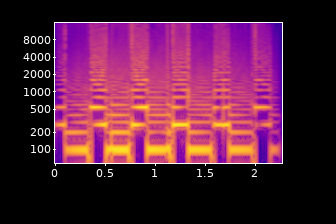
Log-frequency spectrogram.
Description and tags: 8 bit SFX generated in SFXR.
8, bit, sample, SFXR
